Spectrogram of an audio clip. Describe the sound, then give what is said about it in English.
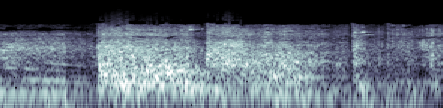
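In a crash test on an old, unused portion of the Will Rogers Turnpike, a car pulled on a cable by a pickup slams into a parked car with a loud, sudden crunch, then grinding metal and breaking glass carry on, with a few more heavy jolts. It is harsh and loud, with no voices. “A car is attached to a cable pulled by a pickup and then smashed into a parked auto.”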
